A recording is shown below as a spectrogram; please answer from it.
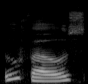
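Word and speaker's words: OOFOS: So, you know, I did research and I was himming and hawing and UFOs were like it's spelled O FO S.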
